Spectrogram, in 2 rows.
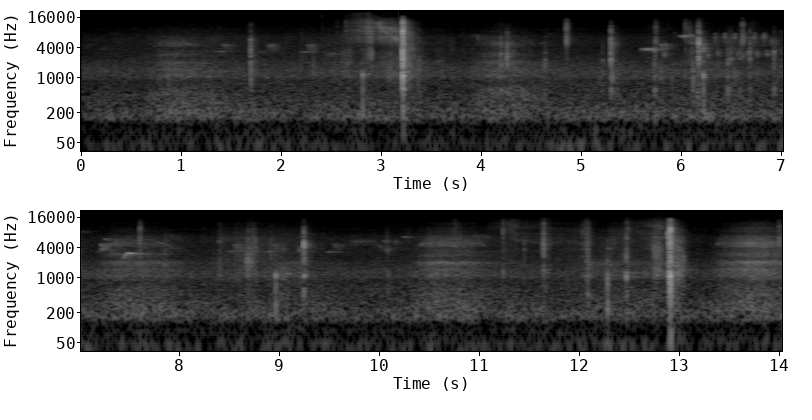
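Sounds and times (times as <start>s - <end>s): small parts clicking and tapping: 4.2s - 7.7s.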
